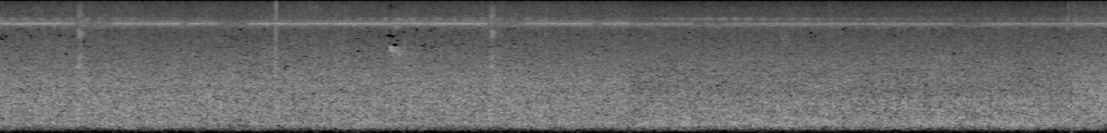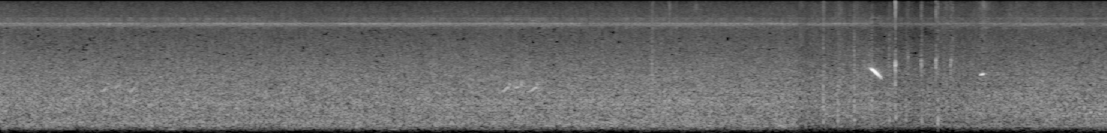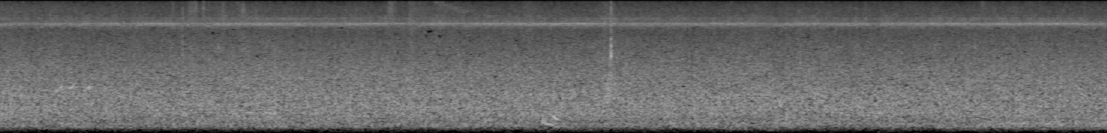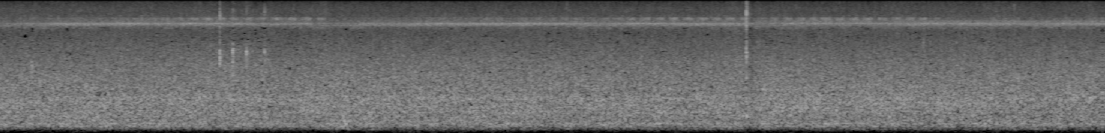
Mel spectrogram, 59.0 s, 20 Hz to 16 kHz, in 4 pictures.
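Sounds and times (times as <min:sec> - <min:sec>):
rushing hiss: 0:00.0 - 0:59.0
high-pitched insect tone: 0:00.1 - 0:08.7, 0:20.4 - 0:28.8
sharp chirps: 0:26.3 - 0:26.7.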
